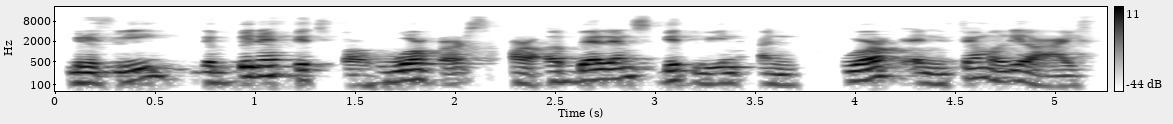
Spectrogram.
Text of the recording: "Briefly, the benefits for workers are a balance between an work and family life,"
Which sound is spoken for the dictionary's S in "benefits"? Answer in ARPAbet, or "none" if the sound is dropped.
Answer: S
